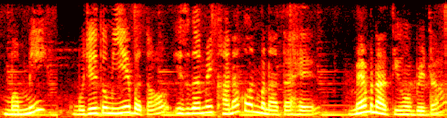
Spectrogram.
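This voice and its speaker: A woman voicing a bold, sharp-tongued young heroine in a cartoon, talking in a bossy, cutting way. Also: very high-pitched, expressive, moderate pace, faint music behind. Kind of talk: cartoon voice acting.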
